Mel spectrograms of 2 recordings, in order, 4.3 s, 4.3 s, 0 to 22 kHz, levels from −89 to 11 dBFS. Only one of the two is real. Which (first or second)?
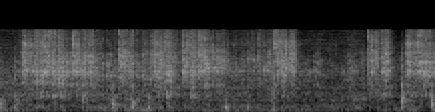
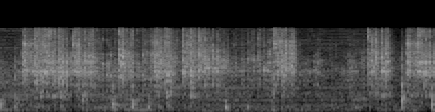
second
